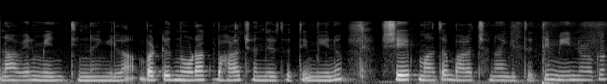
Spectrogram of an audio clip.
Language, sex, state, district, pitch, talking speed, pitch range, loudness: Kannada, female, Karnataka, Belgaum, 195 Hz, 170 wpm, 185-205 Hz, -20 LUFS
